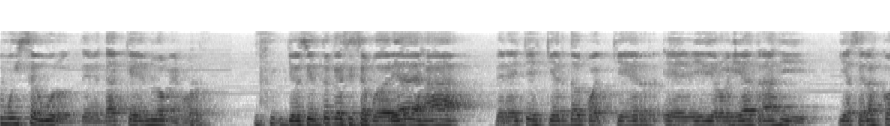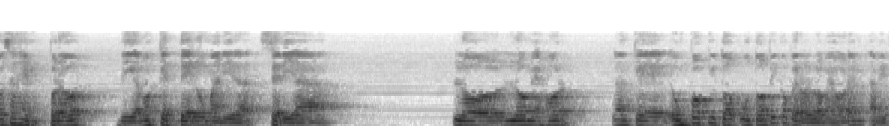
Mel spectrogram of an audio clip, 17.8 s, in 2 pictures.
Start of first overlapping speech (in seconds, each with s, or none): none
